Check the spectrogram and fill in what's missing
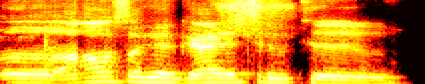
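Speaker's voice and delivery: ordinary talk, nothing marked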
